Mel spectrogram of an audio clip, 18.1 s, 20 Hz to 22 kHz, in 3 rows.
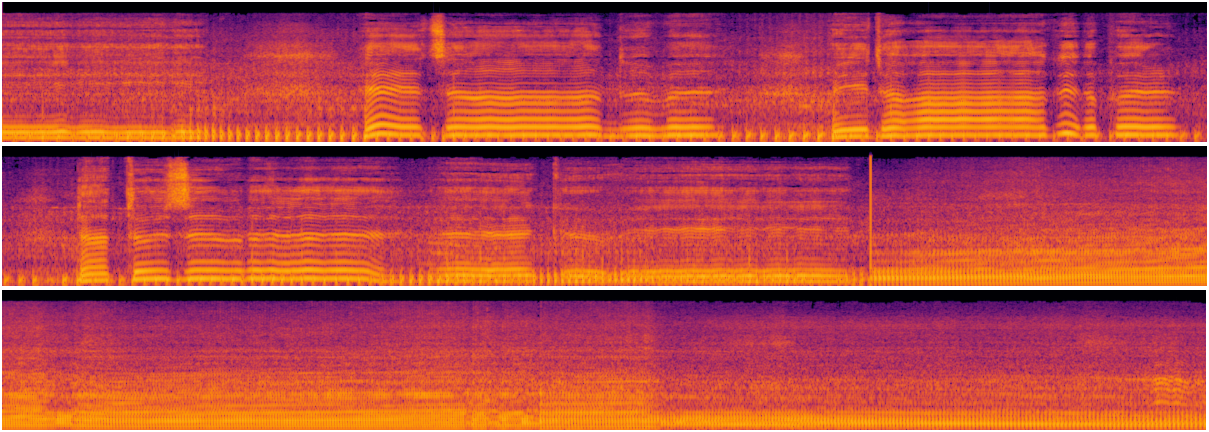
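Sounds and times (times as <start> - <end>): motorcycle engine accelerating: 0.0 - 18.0.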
